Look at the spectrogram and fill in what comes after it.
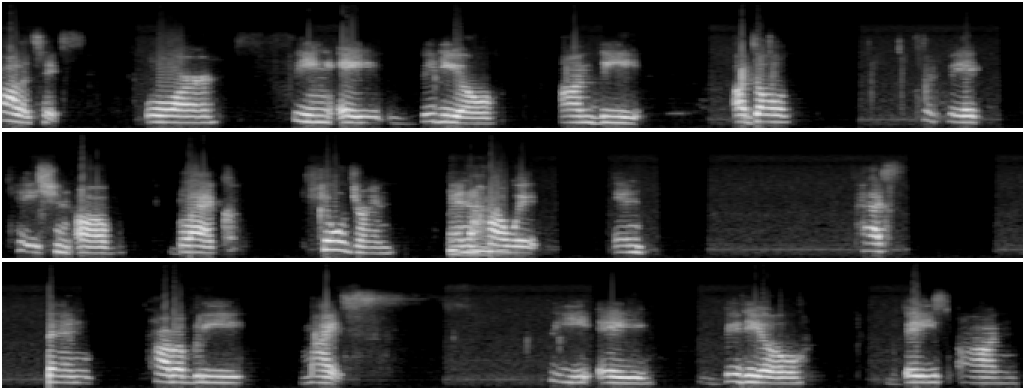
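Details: Adult woman with a self-reported, audible speech impediment she calls her "disability"; real speech with dysfluency: speech impediment.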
